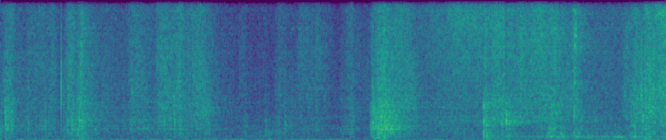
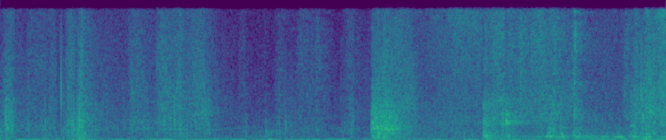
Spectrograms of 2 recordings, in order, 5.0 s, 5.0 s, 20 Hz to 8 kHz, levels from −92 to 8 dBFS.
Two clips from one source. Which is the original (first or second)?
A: second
